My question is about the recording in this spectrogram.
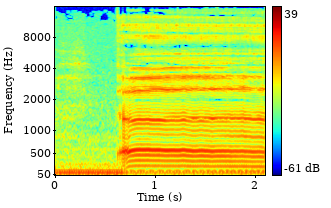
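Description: A person humming one long held note, starting about two-thirds of a second in and drifting slightly down in pitch, over the steady low drone of a car idling.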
